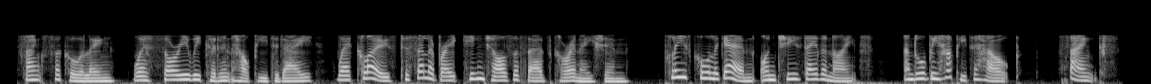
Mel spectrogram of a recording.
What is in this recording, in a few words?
Professional no music; 8kHz 16bit; Kings Coronation; king charles iii's coronation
